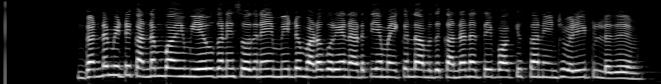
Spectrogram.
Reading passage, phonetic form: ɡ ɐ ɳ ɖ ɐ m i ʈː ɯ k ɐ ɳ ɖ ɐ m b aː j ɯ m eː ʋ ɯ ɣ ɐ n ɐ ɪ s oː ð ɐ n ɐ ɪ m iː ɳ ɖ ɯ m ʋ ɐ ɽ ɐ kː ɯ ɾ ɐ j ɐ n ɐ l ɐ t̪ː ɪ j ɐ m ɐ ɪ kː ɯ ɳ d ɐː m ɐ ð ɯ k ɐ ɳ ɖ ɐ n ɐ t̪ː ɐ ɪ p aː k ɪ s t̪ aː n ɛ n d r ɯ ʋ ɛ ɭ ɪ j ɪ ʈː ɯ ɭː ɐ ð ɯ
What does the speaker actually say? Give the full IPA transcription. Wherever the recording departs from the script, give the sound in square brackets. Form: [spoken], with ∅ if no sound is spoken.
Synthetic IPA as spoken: ɡ ɐ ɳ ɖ ɐ m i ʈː ɯ k ɐ ɳ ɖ ɐ m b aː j ɯ m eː ʋ ɯ ɣ ɐ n ɐ ɪ s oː ð ɐ n ɐ ɪ m iː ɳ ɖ ɯ m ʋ ɐ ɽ ɐ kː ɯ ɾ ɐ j ɐ n ɐ [ɽ] ɐ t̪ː ɪ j ɐ m ɐ ɪ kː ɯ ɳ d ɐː m ɐ ð ɯ k ɐ ɳ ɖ ɐ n ɐ t̪ː ɐ ɪ p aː k ɪ s t̪ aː n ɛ n d r ɯ ʋ ɛ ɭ ɪ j ɪ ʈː ɯ ɭː ɐ ð ɯ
